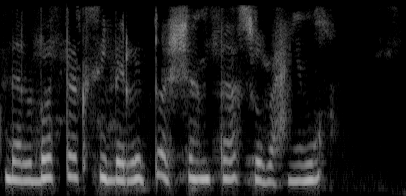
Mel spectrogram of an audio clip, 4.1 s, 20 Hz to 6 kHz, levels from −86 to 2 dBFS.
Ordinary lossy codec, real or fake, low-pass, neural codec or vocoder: AAC, 24 kbps; fake; 5.4 kHz; codec, 16 kHz, 2 kbps, X-Codec, HuBERT features, trained on general audio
